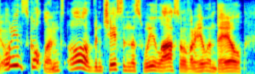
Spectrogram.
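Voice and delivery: put-on lilting Scottish accent. The Doctor seizing an excuse to talk in a Scottish accent. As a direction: put on a playful Scottish brogue. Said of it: "starts speaking in his, in his Scottish accent".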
